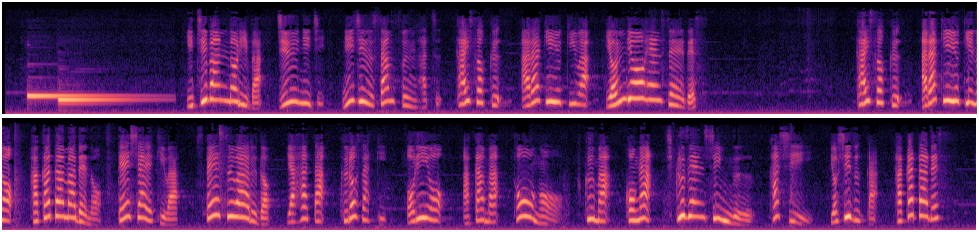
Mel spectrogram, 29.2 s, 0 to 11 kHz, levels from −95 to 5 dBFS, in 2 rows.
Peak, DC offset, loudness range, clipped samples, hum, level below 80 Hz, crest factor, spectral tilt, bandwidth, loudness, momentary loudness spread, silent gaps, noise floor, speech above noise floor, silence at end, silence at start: 0 dBFS; 0.5%; 5 LU; under 0.1%; none; -58 dBFS; 18 dB; -4.5 dB/octave; 7.8 kHz; -18 LUFS; 17 LU; none; -58 dBFS; 41 dB; 0.55 s; 0.35 s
